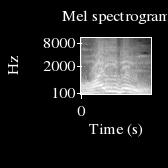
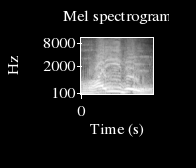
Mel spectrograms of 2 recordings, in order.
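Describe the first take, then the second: Both takes have the same delivery.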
